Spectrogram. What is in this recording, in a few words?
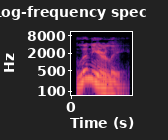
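"linearly", British English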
